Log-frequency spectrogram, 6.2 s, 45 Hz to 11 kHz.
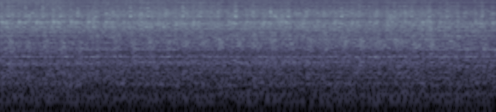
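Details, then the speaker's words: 2002 Chevy Avalanche 5.3L V8. The running engine has a hard metallic clank riding over it, a deep bottom-end rapping. The owner says it sounds like rod knock. "it sounds like rock to me guys she's got that blanket clanking metal Clank"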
